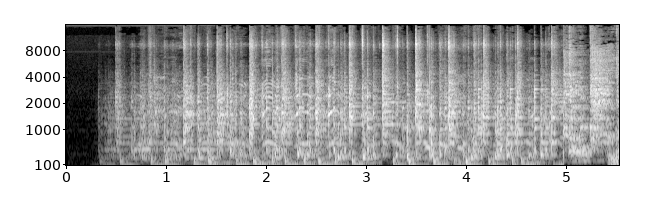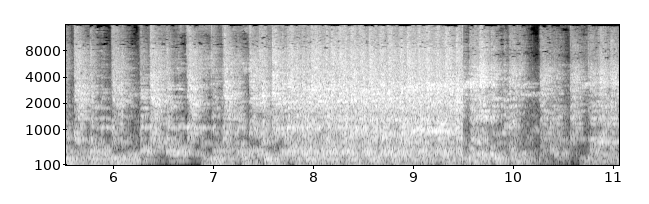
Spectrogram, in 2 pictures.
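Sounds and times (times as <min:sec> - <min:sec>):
frame drums beaten with sticks: 0:00.4 - 0:11.0.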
